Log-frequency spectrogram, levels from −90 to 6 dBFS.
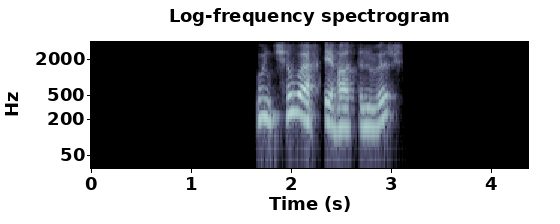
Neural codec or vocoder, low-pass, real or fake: codec, 24 kHz, 6 kbps, HILCodec; 3.6 kHz; fake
